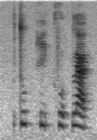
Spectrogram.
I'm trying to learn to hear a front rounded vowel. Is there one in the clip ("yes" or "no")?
no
